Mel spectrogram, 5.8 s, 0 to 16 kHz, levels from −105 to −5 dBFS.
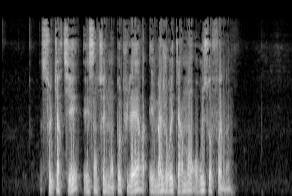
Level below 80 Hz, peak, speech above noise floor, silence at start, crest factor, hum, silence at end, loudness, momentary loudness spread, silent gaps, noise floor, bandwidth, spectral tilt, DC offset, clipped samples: -54 dBFS; -2 dBFS; 53 dB; 0.8 s; 24 dB; none; 1.2 s; -24 LUFS; 7 LU; none; -78 dBFS; 11.5 kHz; -3.5 dB/octave; under 0.1%; under 0.1%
